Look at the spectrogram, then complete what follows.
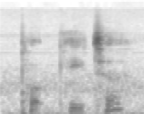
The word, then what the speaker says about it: Potgieter: As that's pushed up to mid-off, and that's good fielding from, is that Potgieter? Yes it is, yeah. We're sticking with that as the pronunciation, aren't Well, I am.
